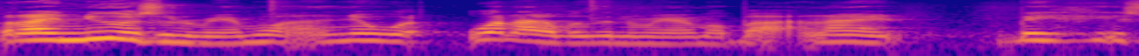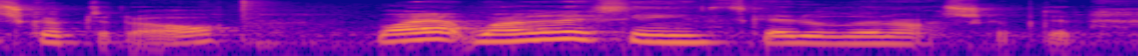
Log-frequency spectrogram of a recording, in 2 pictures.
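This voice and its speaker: The speech moves at a very fast pace. Its loudness swings widely. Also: woman, high pitch for a woman, ordinary pitch variation. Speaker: podcast host. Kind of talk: casual monologue.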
